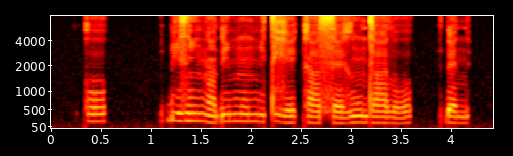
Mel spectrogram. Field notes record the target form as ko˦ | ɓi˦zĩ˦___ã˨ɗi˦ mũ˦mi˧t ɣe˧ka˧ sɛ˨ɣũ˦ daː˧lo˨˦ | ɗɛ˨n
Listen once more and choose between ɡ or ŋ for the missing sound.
ŋ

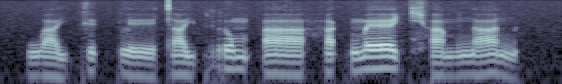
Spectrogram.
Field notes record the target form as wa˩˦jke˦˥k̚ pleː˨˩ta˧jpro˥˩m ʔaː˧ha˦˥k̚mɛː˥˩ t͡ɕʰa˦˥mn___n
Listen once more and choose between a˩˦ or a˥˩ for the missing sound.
a˥˩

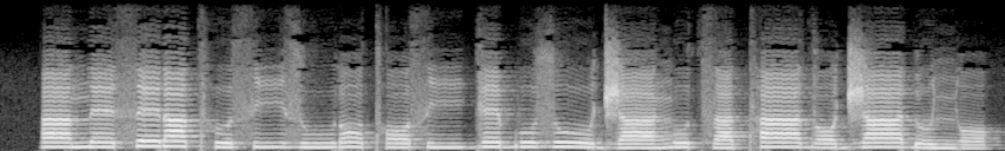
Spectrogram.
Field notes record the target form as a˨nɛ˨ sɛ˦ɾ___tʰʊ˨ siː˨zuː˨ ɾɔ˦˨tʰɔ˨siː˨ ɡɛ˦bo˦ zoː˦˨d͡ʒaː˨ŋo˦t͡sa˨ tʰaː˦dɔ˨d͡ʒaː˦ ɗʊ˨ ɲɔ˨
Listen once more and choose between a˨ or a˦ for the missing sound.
a˦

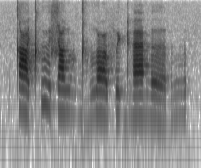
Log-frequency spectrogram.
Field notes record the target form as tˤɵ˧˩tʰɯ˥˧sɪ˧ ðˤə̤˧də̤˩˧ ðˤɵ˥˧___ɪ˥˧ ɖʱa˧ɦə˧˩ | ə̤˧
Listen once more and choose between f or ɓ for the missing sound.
f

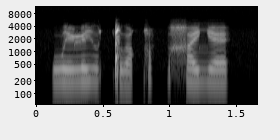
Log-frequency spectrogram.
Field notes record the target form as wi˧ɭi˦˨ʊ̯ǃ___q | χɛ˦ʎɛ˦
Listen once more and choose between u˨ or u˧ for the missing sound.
u˨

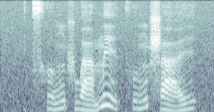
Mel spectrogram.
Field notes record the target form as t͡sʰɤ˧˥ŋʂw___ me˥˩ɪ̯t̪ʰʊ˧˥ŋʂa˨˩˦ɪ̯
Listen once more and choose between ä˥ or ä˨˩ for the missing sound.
ä˨˩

